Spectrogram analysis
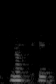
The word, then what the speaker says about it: gnocchi: Gnocchi.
